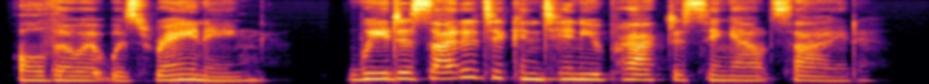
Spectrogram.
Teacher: Notice how the stress falls on raining. Decided. Continue. And outside.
